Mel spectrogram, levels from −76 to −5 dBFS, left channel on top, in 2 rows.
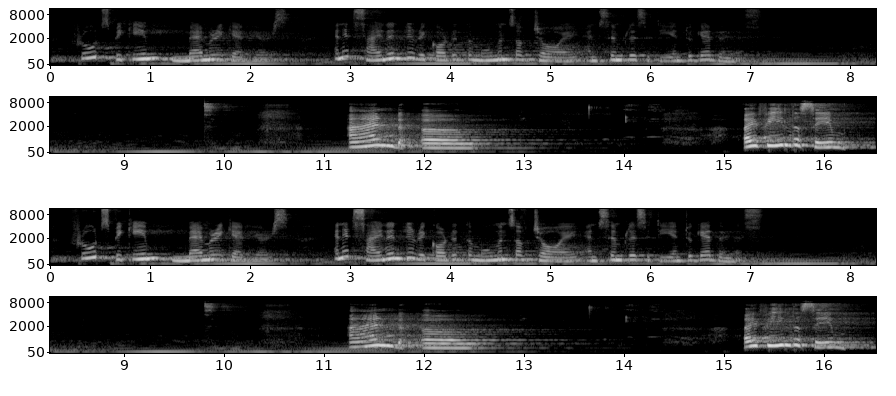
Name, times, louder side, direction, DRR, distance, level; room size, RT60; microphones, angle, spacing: voice 1, 0.2-2.4 2.8-7.1, right 1 dB, 35° right, 7 dB, 0.9 m, -32 dB
sound 1, 0.9-12.7, right 1 dB, 30° left, 7.8 m, -49 dB
voice 2, 11.2-12.5 14.9-16.2, left 1 dB, 50° left, 7 dB, 0.7 m, -26 dB
29.5 x 29.0 x 4.9 m, 2.6 s
head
